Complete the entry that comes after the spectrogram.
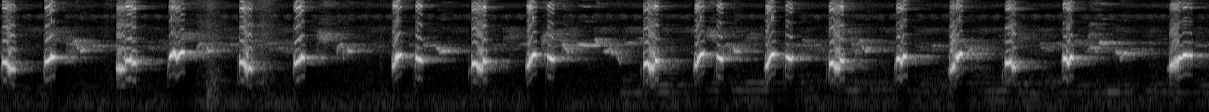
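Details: Lure recording of a sooty-headed bulbul in lively long 'ropel panjang' song: fluty, slurred chirps in quick bursts with brief gaps, some notes gliding upward, and a faint low tone in the latter half.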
